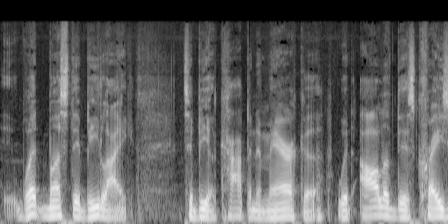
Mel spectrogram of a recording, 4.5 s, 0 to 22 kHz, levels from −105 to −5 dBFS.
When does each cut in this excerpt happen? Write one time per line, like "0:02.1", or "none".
0:03.3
